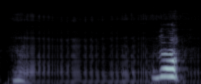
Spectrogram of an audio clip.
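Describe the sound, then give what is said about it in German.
A human voice imitates a contented animal grunting, a low drawn-out groaning tone with wavering pitch that swells into a louder, rougher grunt near the end. “Und wenn die so richtig sich wohlig fühlt, dann grunzt die. Dann macht die richtig so.”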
